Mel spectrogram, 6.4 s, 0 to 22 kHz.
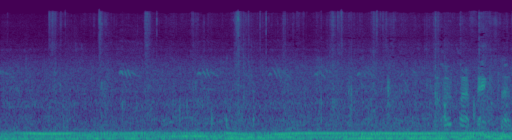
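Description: Slow-rolling cars idling at walking pace, the nearest a Porsche Carrera GT with its V10, giving a steady low engine hum. Tyres crunch and tick over loose gravel.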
